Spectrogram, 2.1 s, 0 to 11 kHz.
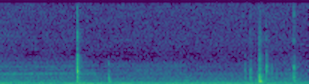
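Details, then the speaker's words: Bugera 333XL amp after repair of erratic channel switching, traced to a faulty front-panel momentary switch and fixed with a dab of silicone: four crisp clicks in two quick pairs over a faint hum; the switches work normally. "all right so these are working real fast bang and bang the lead is working great and then over here was the problem switch I put the Silicon on and it's working great now"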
